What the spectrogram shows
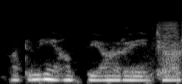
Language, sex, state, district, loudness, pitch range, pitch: Hindi, female, Bihar, Supaul, -15 LUFS, 195-205 Hz, 200 Hz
